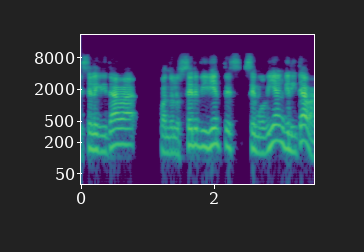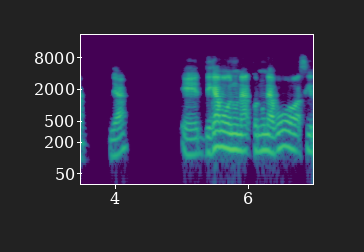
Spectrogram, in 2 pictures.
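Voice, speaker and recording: A man leads a Bible study, explaining scripture patiently and conversationally and checking in with his listeners as he goes. His voice sits a little high for a man and sounds close and dry, with no room echo. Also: a bit bright. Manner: ends phrases with checking tags, patient and conversational.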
